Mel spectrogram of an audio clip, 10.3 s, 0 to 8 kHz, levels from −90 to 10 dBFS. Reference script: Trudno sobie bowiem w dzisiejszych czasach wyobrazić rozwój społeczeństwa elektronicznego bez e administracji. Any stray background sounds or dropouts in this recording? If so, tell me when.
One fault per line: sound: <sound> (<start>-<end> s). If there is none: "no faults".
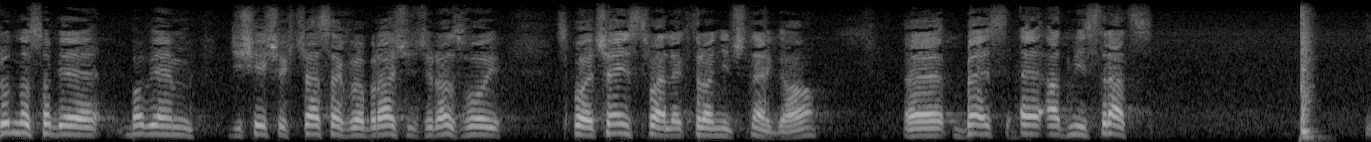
sound: thud (9.7-10.0 s)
